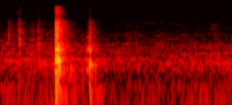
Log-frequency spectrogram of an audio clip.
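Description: A few sharp clicks and knocks from handling a radio's hand microphone, the loudest about half a second in and another just before one second.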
